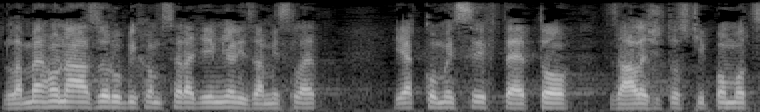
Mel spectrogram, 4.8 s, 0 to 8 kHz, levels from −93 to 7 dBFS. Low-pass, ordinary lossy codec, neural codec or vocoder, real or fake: 7.2 kHz; none; none; real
